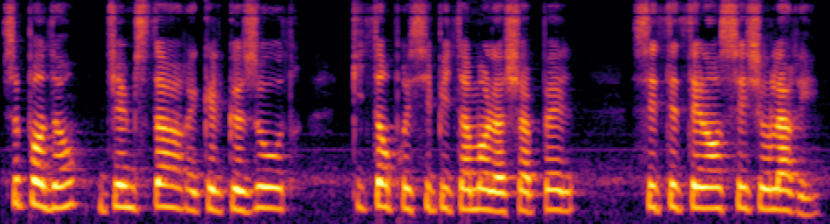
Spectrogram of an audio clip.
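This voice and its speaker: Slightly high-voiced woman reading a novel. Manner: measured, expressive reading that rises for shouted lines. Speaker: audiobook reader. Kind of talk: literary audiobook narration.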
